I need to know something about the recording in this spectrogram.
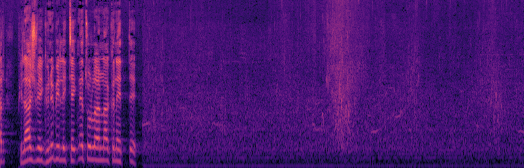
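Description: Motorboat engines drone steadily as boats speed across the water.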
